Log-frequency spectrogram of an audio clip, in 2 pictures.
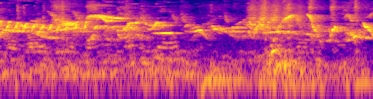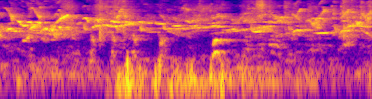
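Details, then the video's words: A young White-rumped shama's song, used as a training lure: bright whistled phrases and quick sweeping notes pour out continuously, some high and squeaky, with a few soft knocks underneath. "murai batu muda. cakep buat pancingan"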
